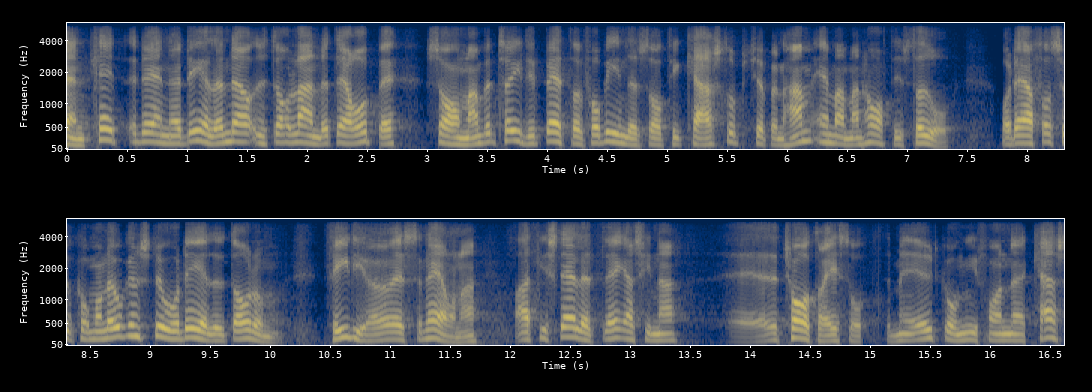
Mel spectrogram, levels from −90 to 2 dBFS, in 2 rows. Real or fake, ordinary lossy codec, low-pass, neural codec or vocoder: fake; none; 5.4 kHz; codec, 16 kHz, about 1 kbps, DyCAST, with the encoder's durations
